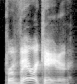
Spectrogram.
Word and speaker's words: prevaricator: How to pronounce provocateur? Prevaricator.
